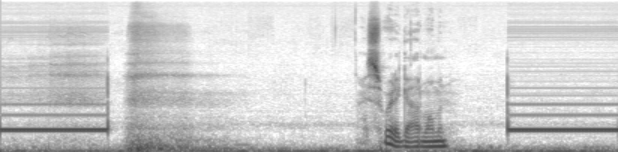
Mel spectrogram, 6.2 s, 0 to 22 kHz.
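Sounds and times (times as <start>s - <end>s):
outgoing phone call ringback tone: 0.0s - 1.1s, 5.1s - 6.1s
speech: 3.7s - 4.6s.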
